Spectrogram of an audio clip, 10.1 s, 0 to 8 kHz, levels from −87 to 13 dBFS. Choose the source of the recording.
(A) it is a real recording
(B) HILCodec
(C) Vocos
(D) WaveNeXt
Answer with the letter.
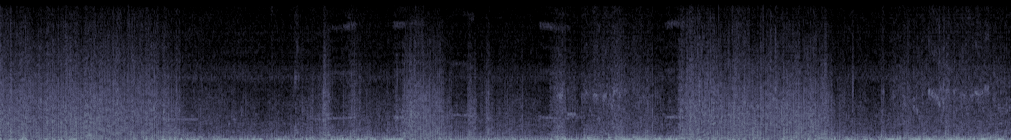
C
